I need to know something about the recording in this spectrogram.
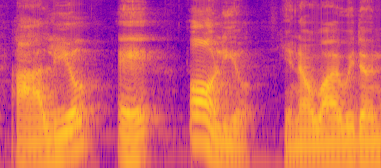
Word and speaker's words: aglio e olio: Why wouldn't just we remove the G and say aglio e olio? You know why we don't do that? Because it's not just an L. So he doesn't know how to pronounce the GL.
